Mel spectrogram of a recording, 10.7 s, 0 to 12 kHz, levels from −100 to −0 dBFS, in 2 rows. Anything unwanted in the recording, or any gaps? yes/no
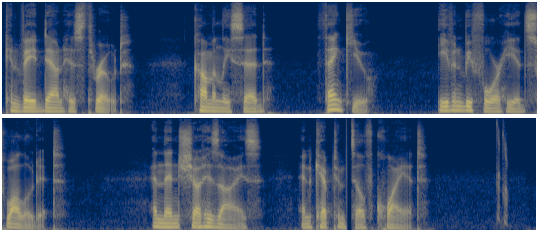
yes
